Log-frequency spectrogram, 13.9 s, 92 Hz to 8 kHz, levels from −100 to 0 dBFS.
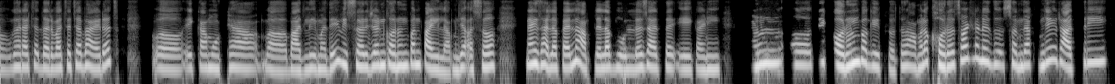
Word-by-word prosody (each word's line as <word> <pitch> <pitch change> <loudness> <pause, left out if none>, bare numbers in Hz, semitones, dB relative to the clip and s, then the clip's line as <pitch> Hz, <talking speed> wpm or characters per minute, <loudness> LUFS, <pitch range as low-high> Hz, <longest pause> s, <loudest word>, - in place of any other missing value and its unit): घराच्या 230 +1 -3
दरवाजाच्या 220 +3 -2
बाहेरच 245 +4 -1 0.4
अ, 215 - -4 0.3
एका 220 +1 -5
मोठ्या 220 +1 -2 0.4
अ, 185 -1 -4
बादलीमध्ये 205 +5 -1
विसर्जन 245 -2 +1
करून 245 -1 +3
पण 260 0 +1
पाहिला. 200 -6 0
म्हणजे 200 +4 -1
असं 230 +2 0 0.4
नाही 265 +1 +5
झालं 230 -4 +2
पाहिजे 225 +7 +3
ना 305 - +3
आपल्याला 215 +1 0
बोललं 210 0 -1
जातं 225 -1 -1
एक 205 -1 -5
आणि 200 +1 -1 0.5
म्हणून 275 +3 +6 0.2
अ, 255 0 -2
ते 295 - -2
करून 250 +4 +7
बघितलं, 240 -10 -1
तर 240 - -1
आम्हाला 235 +3 0
खरंच 250 +3 +3
वाटलं 350 +1 +2
नाही. 315 -2 +4
द 260 -1 -3
संध्या 255 0 0
म्हणजे 290 +7 +1
रात्री 285 +6 +1
230 Hz, 160 wpm, -22 LUFS, 215-260 Hz, 0.5 s, करून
